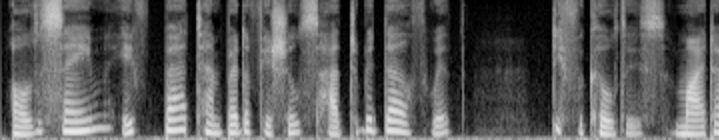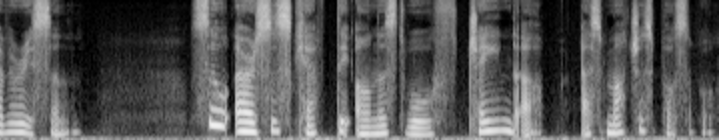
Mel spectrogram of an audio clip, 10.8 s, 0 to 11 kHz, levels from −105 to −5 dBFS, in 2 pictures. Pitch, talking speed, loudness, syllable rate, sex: 205 Hz, 155 wpm, -23 LUFS, 4.9 syllables/s, female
